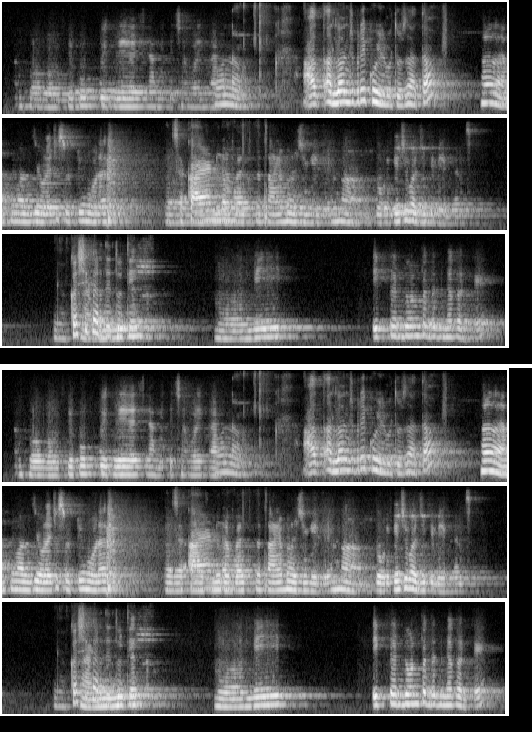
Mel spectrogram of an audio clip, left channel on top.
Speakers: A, on the right (about 35°); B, on the left (about 20°).
A: हो हो ते खूप वेगच आहे त्याच्यामुळे काय
B: हो ना आता लंच ब्रेक होईल मी तुझा आता
A: हा ते मला जेवढची सुट्टींग होणार आहे तर
B: अच्छा काय
A: आज
B: आणलं
A: मी डब्यात
B: मग
A: काय भाजी केली हा दोडक्याची भाजी केली आहे मी आज
B: कशी
A: आणि
B: करते
A: मी
B: तू ती
A: कस हो मी एकत दोन पद्धतीन करते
